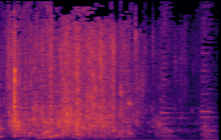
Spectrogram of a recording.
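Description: Water splashing and running off as a foam-covered doll is lifted out of a small toy bathtub: a sudden splash that fades out over about a second and a half.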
